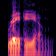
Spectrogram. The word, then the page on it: radium: American English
